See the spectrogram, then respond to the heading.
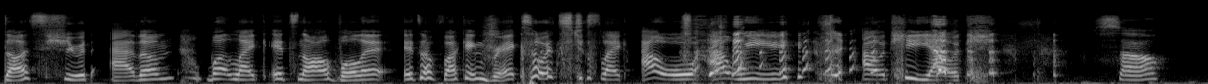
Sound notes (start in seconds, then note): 6.8 laughing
